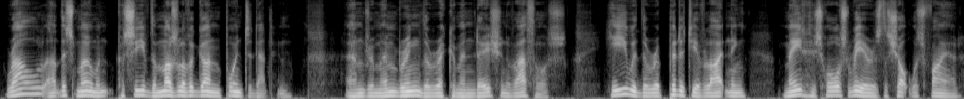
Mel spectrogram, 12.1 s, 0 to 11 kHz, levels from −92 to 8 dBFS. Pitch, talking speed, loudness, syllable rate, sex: 125 Hz, 170 wpm, -17 LUFS, 5.2 syllables/s, male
